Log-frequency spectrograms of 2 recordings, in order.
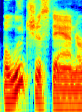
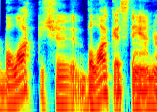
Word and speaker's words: Baluchistan: Um, for example, several years ago, I was writing about Baluchistan or Balakistan, or it's spelled and pronounced different ways in English.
